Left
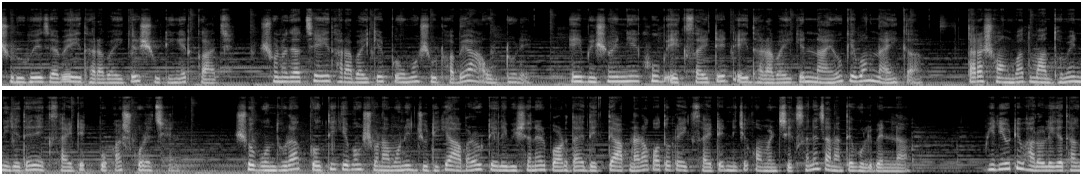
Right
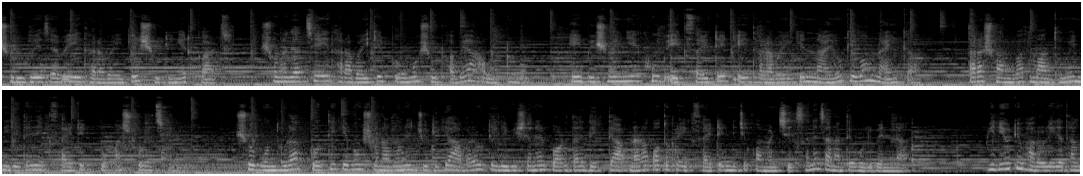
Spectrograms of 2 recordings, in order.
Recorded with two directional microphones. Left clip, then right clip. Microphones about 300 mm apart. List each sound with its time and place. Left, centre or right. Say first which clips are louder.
0.0 s a woman's voice: left 9 dB; left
